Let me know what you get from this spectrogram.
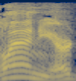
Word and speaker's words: Lanier: And Lake Lanier, I guess that's the way it's pronounced, L-A-N-I-E-R, Lanier, furnishes the water for Atlanta, Georgia.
